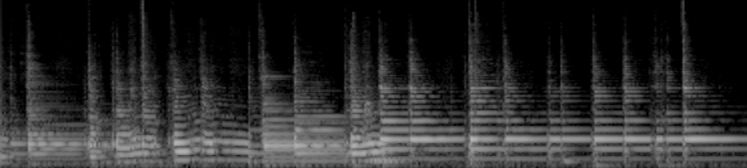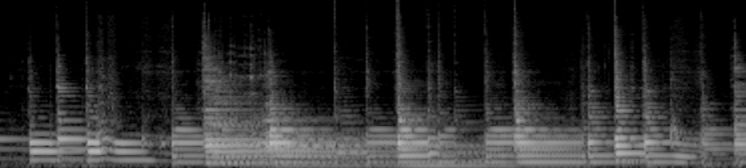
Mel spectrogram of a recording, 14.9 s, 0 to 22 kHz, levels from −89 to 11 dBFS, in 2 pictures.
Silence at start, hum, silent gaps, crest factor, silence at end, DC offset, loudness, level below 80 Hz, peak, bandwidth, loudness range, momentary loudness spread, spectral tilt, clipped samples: 0 s; none; none; 18 dB; 0 s; under 0.1%; -29 LUFS; -52 dBFS; -10 dBFS; over 20 kHz; 3 LU; 10 LU; -6.5 dB/octave; under 0.1%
